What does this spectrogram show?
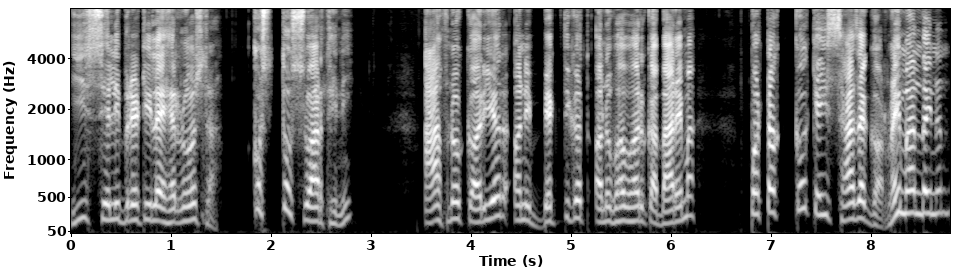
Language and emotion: Nepali, angry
